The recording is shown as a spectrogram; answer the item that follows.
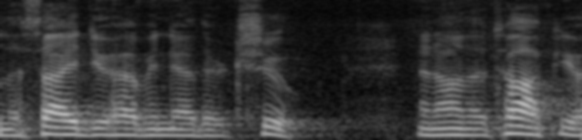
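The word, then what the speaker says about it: Chu (厨): So, we have the character for kitchen. It's pronounced Chu.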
